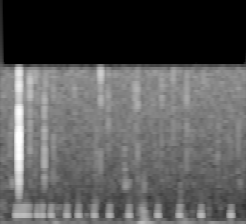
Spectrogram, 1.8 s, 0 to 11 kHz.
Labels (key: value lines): label: biophony, knock croak
recorder: SoundTrap 300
